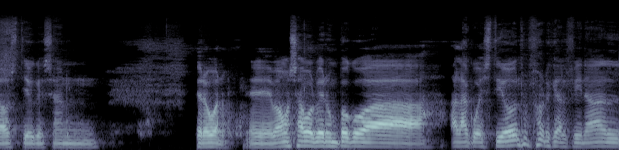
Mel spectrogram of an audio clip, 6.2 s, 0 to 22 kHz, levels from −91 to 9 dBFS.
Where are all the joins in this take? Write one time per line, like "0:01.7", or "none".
none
